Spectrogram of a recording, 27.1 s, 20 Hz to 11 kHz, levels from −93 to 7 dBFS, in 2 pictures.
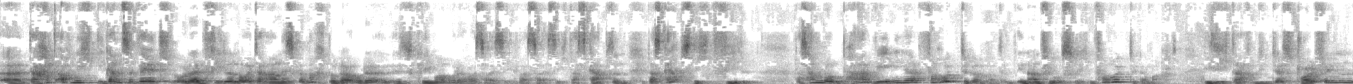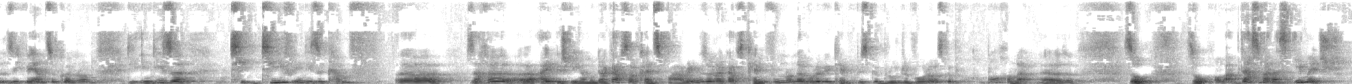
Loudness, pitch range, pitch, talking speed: -27 LUFS, 160-225 Hz, 185 Hz, 210 wpm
